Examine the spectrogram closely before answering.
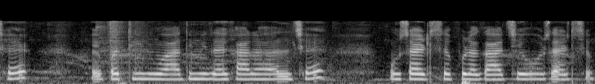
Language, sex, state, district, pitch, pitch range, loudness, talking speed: Maithili, female, Bihar, Samastipur, 245 Hz, 240-255 Hz, -15 LUFS, 190 wpm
